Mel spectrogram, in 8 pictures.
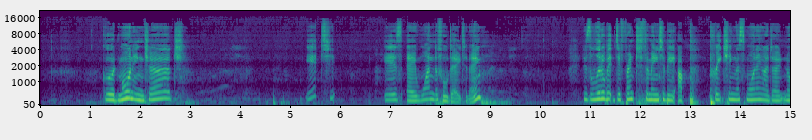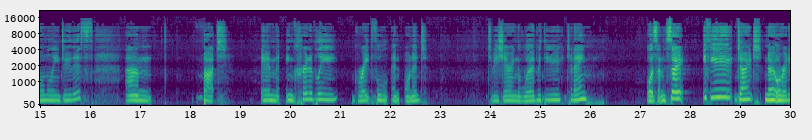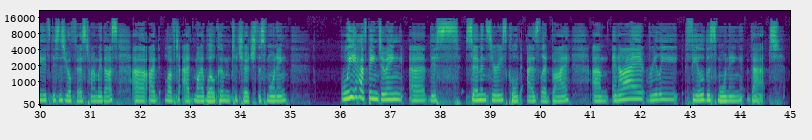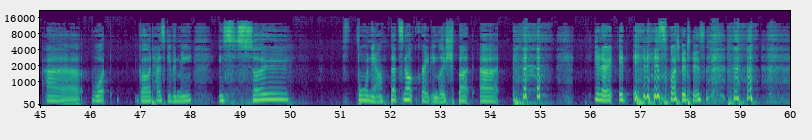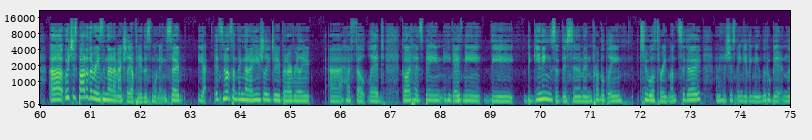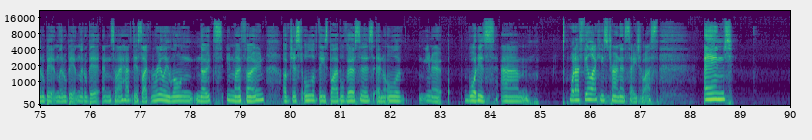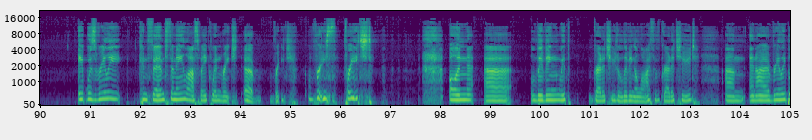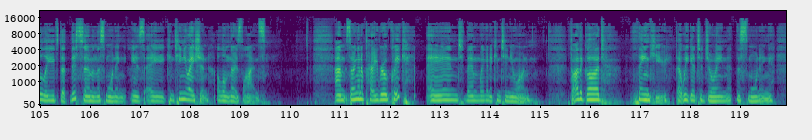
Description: Infinity Church Podcast - English Service | Infinity Church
